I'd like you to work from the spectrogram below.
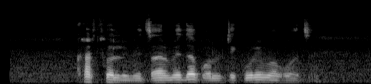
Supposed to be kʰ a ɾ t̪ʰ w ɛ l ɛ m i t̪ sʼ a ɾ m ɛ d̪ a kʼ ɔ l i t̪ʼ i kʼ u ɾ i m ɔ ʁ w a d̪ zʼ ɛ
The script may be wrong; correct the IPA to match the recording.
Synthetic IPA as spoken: kʰ a ɾ t̪ʰ w ɛ l i m ɛ t̪ sʼ a ɾ m ɛ d̪ a pʼ ɔ l i t̪ʼ i kʼ u ɾ i m ɔ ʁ w a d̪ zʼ ɛ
